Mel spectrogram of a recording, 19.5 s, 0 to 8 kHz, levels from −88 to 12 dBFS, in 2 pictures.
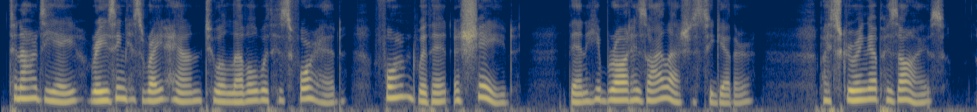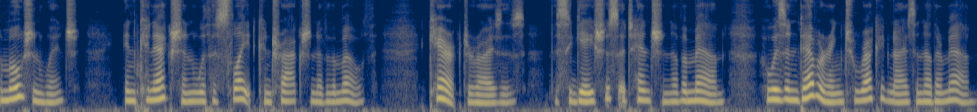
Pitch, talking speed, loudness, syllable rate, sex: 210 Hz, 165 wpm, -19 LUFS, 5.5 syllables/s, female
